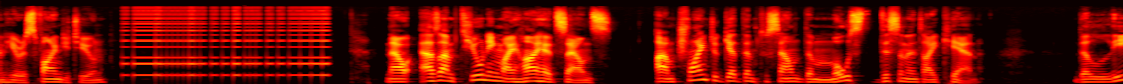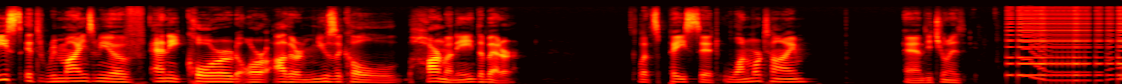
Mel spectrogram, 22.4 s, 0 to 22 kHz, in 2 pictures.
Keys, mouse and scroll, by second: 0.5 click, 1.1 space, 2.0 click, 3.3 space, 17.7 click, 18.5 click, 21.2 space, 21.3-22.4 drag.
